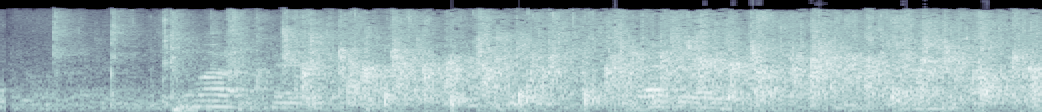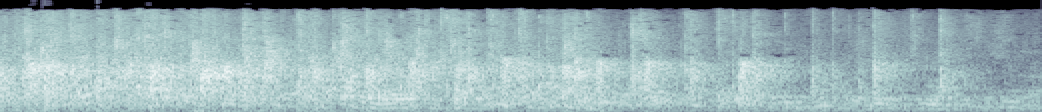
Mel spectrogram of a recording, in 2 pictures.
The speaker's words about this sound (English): That was Judge Alex Calabrese leading the courtroom in a round of applause for a defendant. Calabrese was congratulating the defendant for doing well in drug treatment, which he'd ordered her to participate in.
